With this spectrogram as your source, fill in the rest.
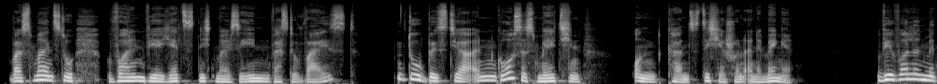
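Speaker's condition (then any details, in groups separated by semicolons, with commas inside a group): No condition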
